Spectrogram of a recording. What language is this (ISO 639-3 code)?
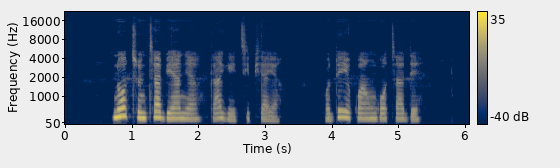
ibo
